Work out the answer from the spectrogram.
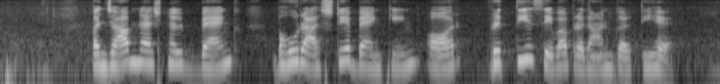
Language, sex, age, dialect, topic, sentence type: Chhattisgarhi, female, 25-30, Western/Budati/Khatahi, banking, statement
